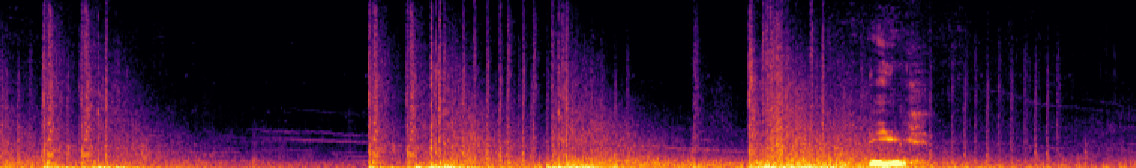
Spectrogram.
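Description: Heavy gunfire pounds a mech during a video game battle, with repeated loud bursts of rapid shots and booms layered together, and a short exclamation from a voice.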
